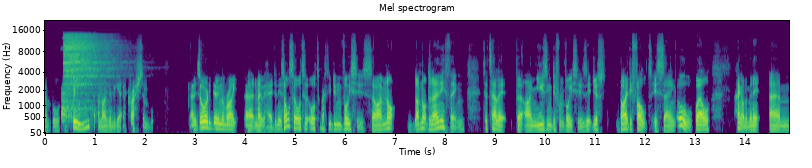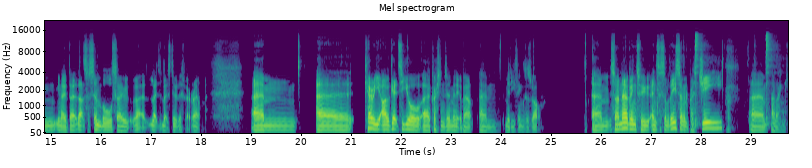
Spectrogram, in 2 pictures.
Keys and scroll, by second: 0.1 b, 26.0 5, 27.8 g.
